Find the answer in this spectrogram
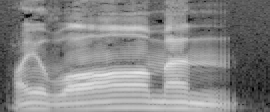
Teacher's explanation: عین عظامن غلیظ گفته میشه و کسرش هم که فصیح گفته میشه، عظامن. زای دستدار رو مثل ذال باید نوک زبانی بگیم ولی درشت، الفش هم آخونده میشه، درشت گفته میشه، عظامن.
